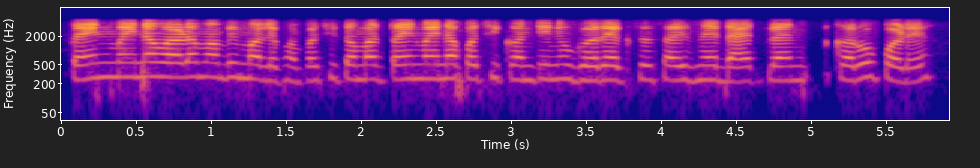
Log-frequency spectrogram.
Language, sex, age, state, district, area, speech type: Gujarati, female, 18-30, Gujarat, Anand, urban, conversation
